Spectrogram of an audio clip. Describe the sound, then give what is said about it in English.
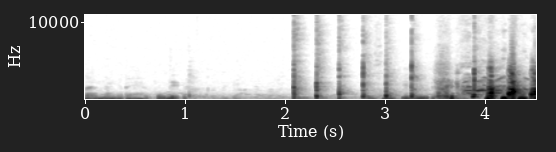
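A string of about seven sharp, light claps, made with one hand against a phone, taps out an even rhythm following a man's talk, and then laughter and chatter build over the last claps. “You ain't gonna use your other hand? Nah, nigga. Disrespectful as hell.”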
